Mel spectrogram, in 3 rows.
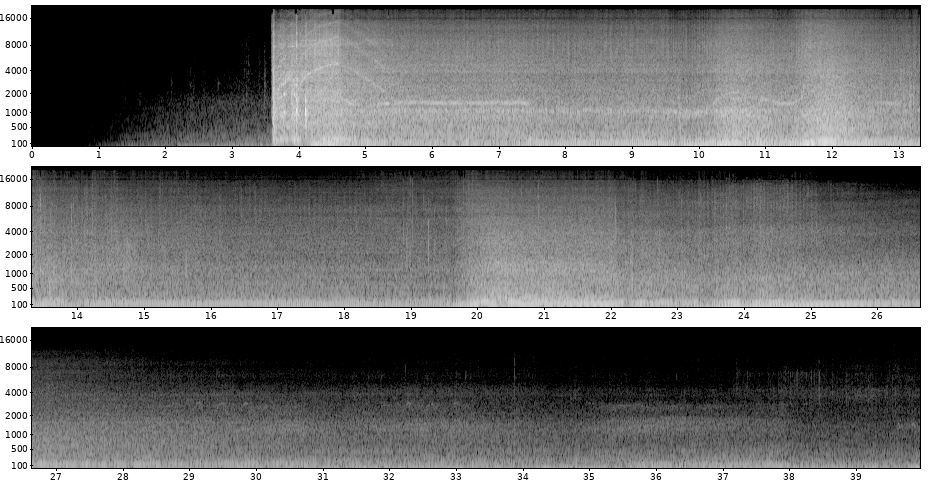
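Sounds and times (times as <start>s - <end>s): car engine starting and revving: 3.6s - 27.2s.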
